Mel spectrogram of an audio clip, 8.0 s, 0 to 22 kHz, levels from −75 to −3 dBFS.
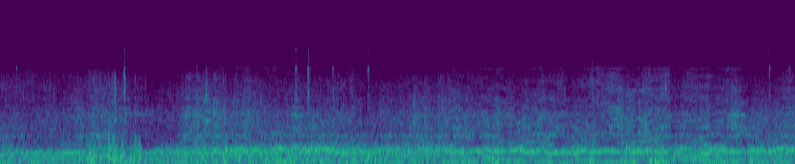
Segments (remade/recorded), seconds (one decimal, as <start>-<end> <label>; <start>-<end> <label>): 0.0-4.5 recorded; 4.5-7.5 remade; 7.5-8.0 recorded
